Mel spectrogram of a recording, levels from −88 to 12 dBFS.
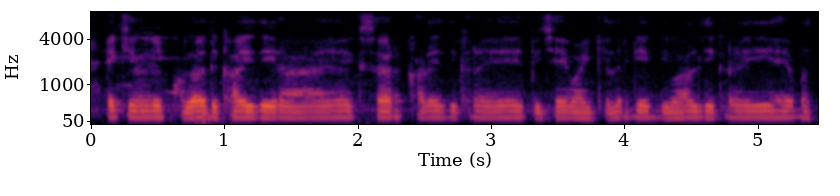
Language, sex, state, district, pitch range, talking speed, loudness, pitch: Hindi, male, Bihar, Kishanganj, 115-120 Hz, 230 wpm, -34 LUFS, 120 Hz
